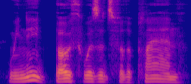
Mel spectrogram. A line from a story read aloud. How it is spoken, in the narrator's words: Bernie sighed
